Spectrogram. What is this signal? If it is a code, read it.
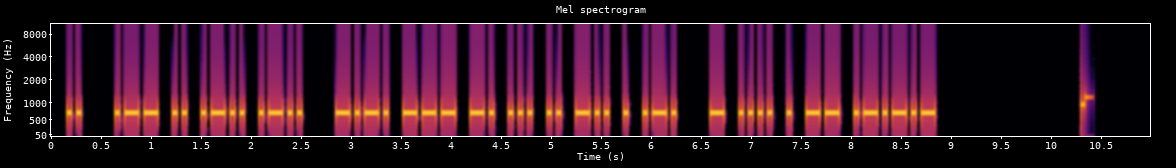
Morse code, heard as a keyed tone, about 25 wpm, 700 Hz. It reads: I WILL CONSIDER THEM.
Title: Sentences from Top 1000 Words - Review Part 4 - 25wpm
